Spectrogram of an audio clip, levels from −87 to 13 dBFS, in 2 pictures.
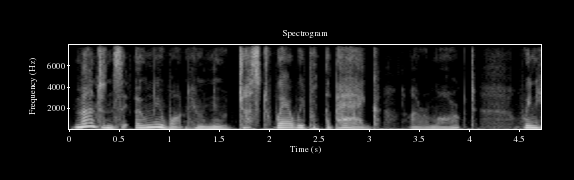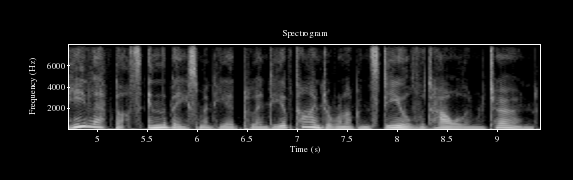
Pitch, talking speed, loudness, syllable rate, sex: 155 Hz, 225 wpm, -19 LUFS, 5.5 syllables/s, female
